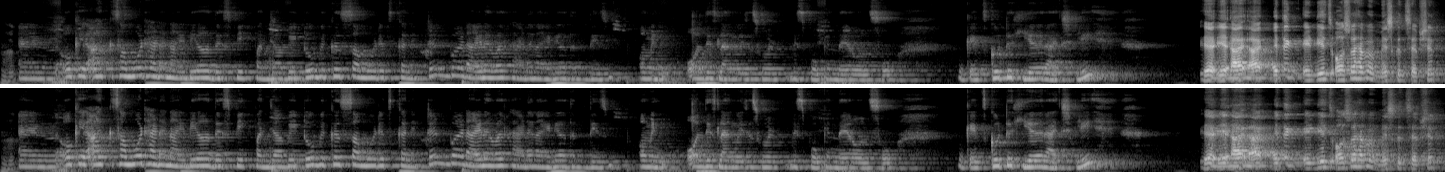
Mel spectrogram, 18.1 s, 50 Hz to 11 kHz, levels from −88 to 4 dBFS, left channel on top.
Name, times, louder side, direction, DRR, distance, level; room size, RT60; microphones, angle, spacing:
voice 1, 0.2-7.7 8.0-11.6 12.0-14.3 15.1-15.6, right 1 dB, 35° right, 5 dB, 0.9 m, -35 dB
voice 2, 15.0-17.9, left 5 dB, 80° left, 9 dB, 0.7 m, -25 dB
17.0 x 9.4 x 3.1 m, 1.4 s
head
